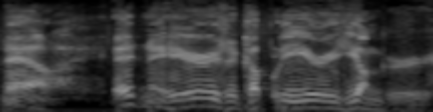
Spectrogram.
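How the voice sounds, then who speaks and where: Crafty old Western rancher, bright-voiced. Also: male voice, mid-range voice, very animated, normal speed, gravelly, exaggerated voice, poor audio. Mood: folksy, shrewd. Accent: American. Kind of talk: old-time Western radio drama acting. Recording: faint noise on old radio recording.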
